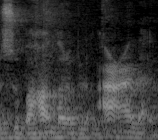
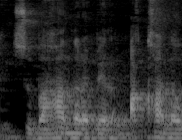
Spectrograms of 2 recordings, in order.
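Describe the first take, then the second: First: The last word has no k sound. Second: The last word has a k sound.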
